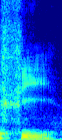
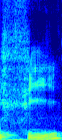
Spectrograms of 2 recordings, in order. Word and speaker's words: filles: Now notice that the S that we've put on the end of each of these words to make them plural, as we've already seen, is silent. Les chiens, les filles, les hommes.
